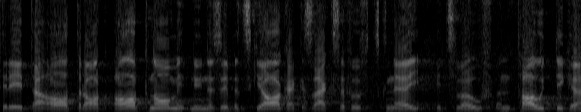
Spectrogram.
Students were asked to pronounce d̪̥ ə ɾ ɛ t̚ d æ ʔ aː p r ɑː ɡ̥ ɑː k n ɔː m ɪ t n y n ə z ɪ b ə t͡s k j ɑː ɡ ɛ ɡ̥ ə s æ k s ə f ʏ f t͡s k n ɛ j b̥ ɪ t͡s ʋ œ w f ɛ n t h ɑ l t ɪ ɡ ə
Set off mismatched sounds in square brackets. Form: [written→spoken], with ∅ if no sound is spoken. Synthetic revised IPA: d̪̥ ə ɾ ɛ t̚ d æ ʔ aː [p→t] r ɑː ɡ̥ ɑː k n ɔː m ɪ t n y n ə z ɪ b ə t͡s k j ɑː ɡ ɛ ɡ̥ ə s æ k s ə f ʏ f t͡s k n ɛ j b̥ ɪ t͡s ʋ œ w f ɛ n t h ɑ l t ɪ ɡ ə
